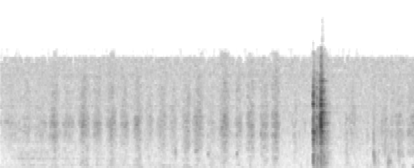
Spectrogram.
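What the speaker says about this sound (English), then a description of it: "I'm going to rub wherever I can see the pencil marks" A pencil-marked sheet of paper is rubbed to transfer a drawing, giving a continuous soft, scratchy rubbing close up, with one brief sharper scrape near the end.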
